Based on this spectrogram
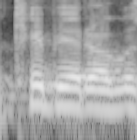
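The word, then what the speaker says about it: קֶבֶר: 그래서 욥이 말한 무덤 그레이브는 히브리어로 케벨이라는 발음으로 하고 이 수올이라는 것은 지하세계인데 영어 킹제임스 성경은 지옥으로 표현하고 있어요. 헬로. 그런데 히브리어로는 지하세계를 말해요. 수올. 근데 이 무덤하고 저 그레이브하고 저 케벨하고 수올이라는 말은 전혀 다르죠.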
